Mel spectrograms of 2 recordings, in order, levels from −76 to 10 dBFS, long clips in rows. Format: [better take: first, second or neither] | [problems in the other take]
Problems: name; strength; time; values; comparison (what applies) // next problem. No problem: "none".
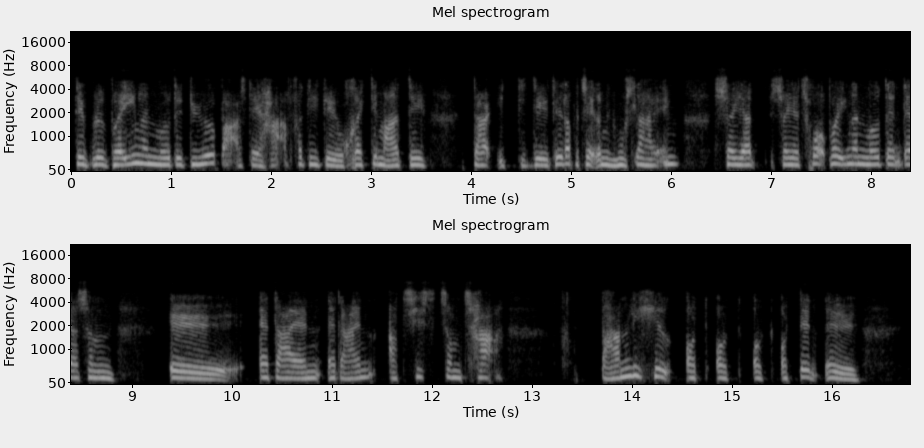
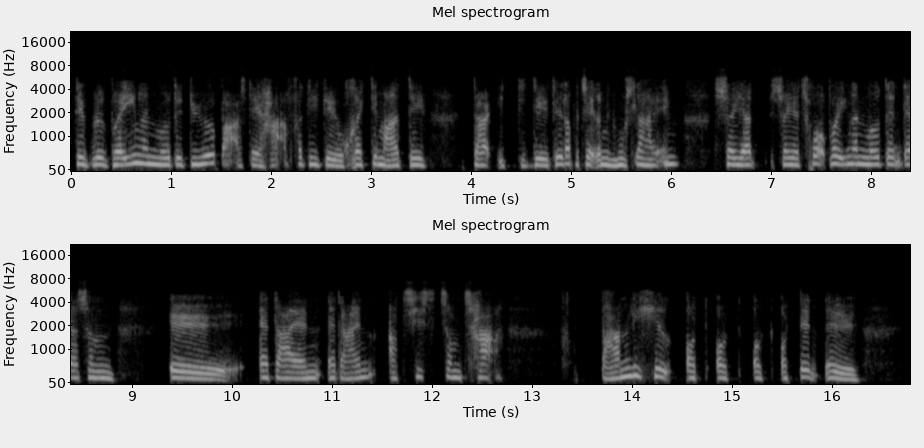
neither | garbled, watery; badly; nothing above 7.5 kHz; the same in both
